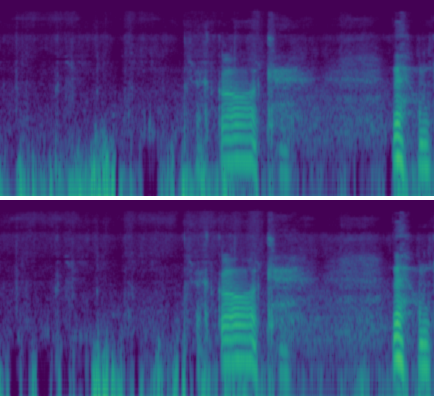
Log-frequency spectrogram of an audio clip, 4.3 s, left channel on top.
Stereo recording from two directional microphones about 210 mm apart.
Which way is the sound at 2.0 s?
30° right (ahead or behind).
